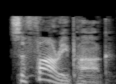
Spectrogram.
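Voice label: "safari park", British English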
